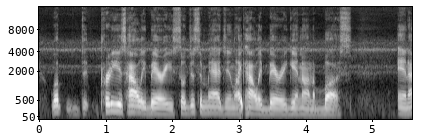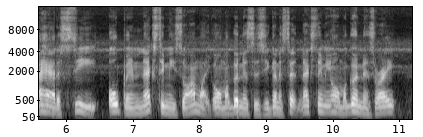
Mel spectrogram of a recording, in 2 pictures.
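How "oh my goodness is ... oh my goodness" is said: normal talking voice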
